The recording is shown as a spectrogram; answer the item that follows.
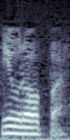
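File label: "europe", Brazilian Portuguese; gcompris; geography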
